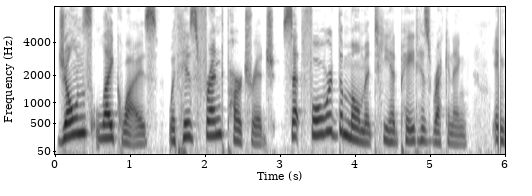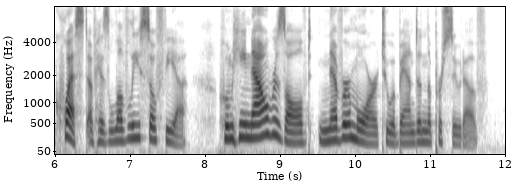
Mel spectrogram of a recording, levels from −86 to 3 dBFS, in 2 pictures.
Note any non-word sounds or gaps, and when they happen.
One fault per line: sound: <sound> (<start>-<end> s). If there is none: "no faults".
sound: dropout (5.9-5.9 s)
